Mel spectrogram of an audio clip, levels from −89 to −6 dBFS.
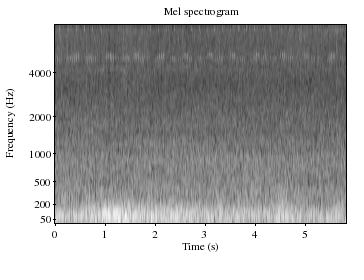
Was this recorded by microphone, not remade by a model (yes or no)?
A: yes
